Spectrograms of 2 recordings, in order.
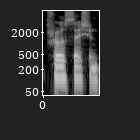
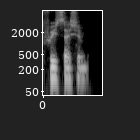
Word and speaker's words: precession: Okay, we're always looking at the precession of the equinoxes as astrologers, which is, it's not procession forward, but precession, which is these big astrological agents.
